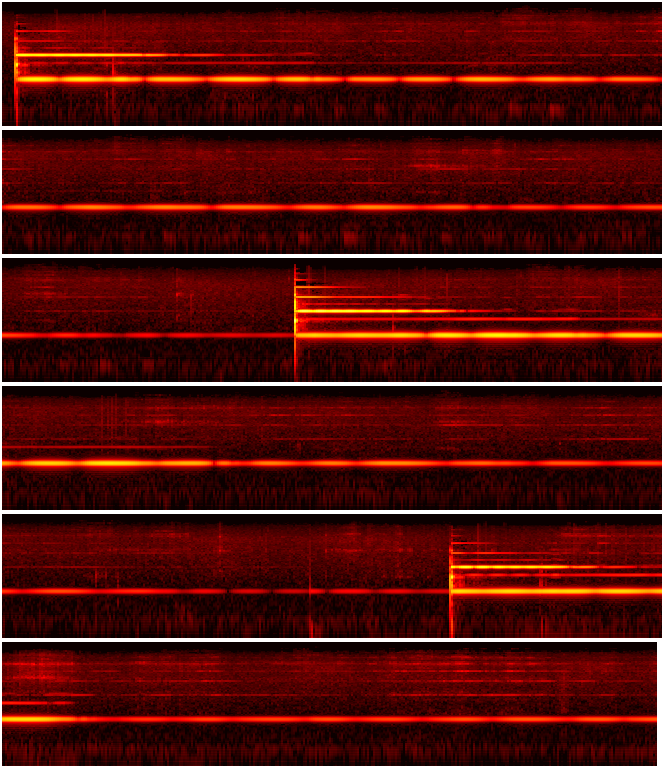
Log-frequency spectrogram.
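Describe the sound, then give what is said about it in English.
A singing bowl is struck three times during a meditation. Each strike gives a clear, steady tone that rings on and slowly fades before the next strike. “Bring your awareness to the sound of the singing bowl.”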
